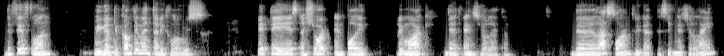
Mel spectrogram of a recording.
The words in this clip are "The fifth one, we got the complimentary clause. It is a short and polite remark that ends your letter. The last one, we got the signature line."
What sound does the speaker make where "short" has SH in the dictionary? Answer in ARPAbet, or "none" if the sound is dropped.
SH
